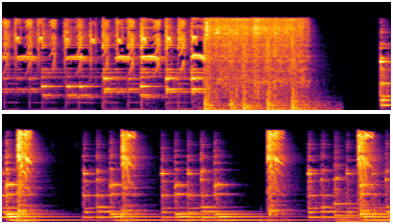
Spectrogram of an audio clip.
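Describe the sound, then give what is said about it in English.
Shrill, pitch-bending squeaks from a squeaky toy scored as an instrument in a musical piece come in short repeated bursts over sustained instrumental tones, after a stretch of bright plucked notes and a loud crashing, shattering noise. “But you can get all these different sounds just from a squeaky toy, depending in particular on how you score for it with other instruments.”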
